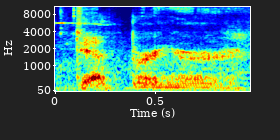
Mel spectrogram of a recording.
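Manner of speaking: low deathcore metal vocal growl. Voicing a character saying her blade's trigger word: low deathcore metal growl. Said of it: "that low, like, uh, like, uh, deathcore metal vocals".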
